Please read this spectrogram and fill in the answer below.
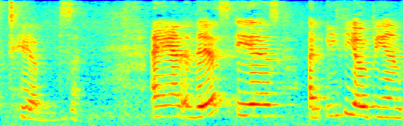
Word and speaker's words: tibs: All right, so the dish that we're going to be making today is called beef TIBS. I wanted to call it tips. It's not, it's TIBS.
